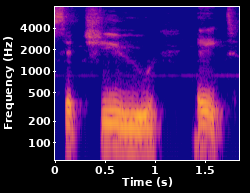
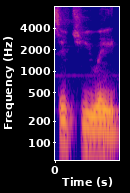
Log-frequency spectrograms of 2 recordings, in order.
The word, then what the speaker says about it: situate: the u says you you might uh think this word is spelled it's situ eight sounds like chew but it's situate the u says you and when you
